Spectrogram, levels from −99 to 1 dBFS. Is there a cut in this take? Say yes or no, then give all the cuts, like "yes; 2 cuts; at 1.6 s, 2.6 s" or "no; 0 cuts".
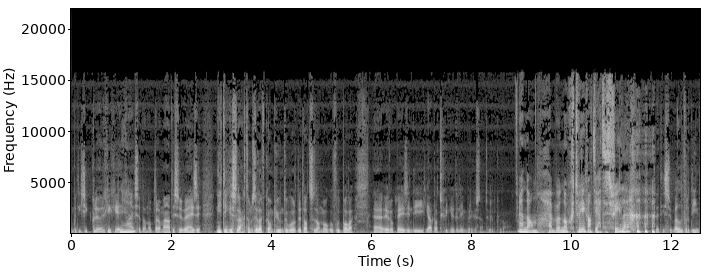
yes; 2 cuts; at 7.0 s, 11.7 s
